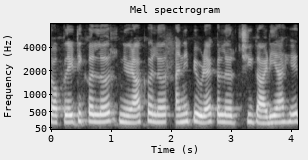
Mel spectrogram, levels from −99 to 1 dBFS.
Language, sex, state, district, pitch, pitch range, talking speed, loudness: Marathi, female, Maharashtra, Solapur, 210 Hz, 200-220 Hz, 145 wpm, -13 LUFS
